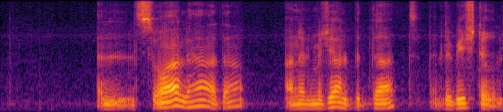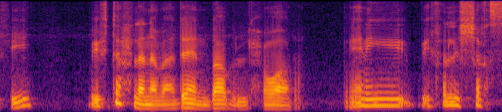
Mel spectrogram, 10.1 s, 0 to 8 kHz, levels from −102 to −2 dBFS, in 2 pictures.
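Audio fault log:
Speech arrives by way of a call's microphone processing and a G.722 call path, with nothing above 8 kHz and the codec's usual coding noise as the only marks of that path, and no faults can be heard.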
